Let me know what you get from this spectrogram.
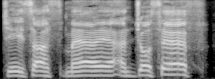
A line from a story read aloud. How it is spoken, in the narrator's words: yelled a voice next to him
